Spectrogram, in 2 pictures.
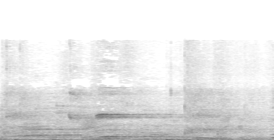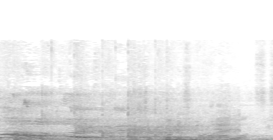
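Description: Young men call out and shout to each other in a large echoing gym.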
